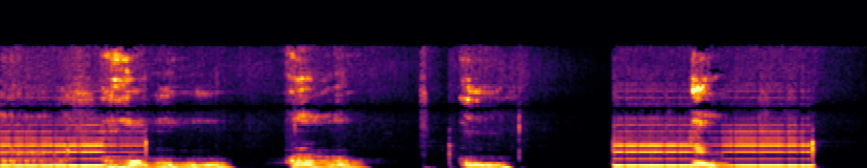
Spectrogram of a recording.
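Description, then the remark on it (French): A phone's ringing tone sounds twice, long steady rings with a pause between, going unanswered, while wavering howl-like cries rise and fall over and between the rings. “Attends, j'appelle”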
